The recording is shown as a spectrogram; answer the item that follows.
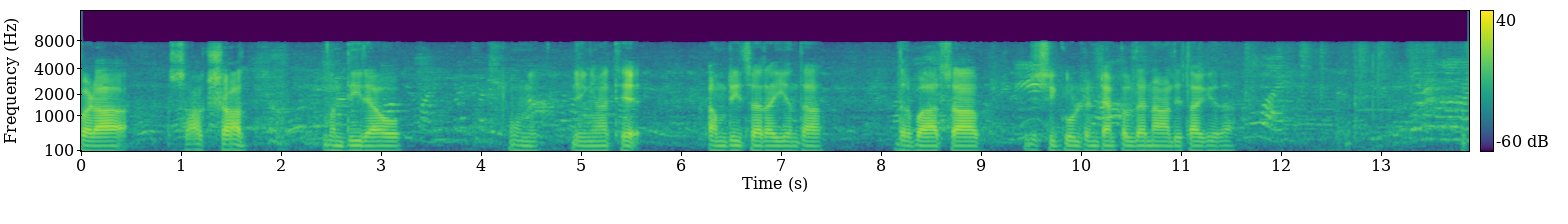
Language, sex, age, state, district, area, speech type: Dogri, male, 30-45, Jammu and Kashmir, Reasi, rural, spontaneous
